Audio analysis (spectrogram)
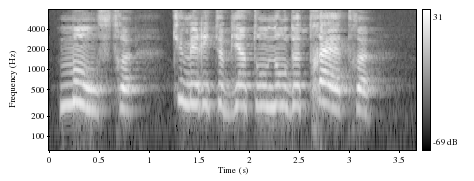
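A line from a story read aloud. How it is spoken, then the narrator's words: Indignant outburst. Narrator (French): s'écria Cora dans une explosion d'indignation filiale qu'elle ne put comprimer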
